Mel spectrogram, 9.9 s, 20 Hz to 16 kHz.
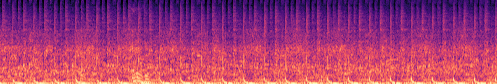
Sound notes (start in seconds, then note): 2.5 grunt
